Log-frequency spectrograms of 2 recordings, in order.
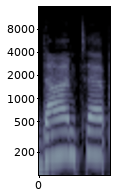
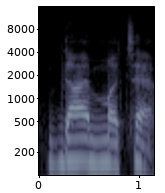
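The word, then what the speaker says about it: Dimetapp: Do you call it Dime Tap or Dima Tap? Dima Tap. Because it's not really spelled D-I-M-A. It's spelled D-I-M-E. Like the smallest nickel in the bunch.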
